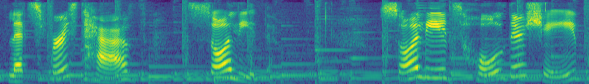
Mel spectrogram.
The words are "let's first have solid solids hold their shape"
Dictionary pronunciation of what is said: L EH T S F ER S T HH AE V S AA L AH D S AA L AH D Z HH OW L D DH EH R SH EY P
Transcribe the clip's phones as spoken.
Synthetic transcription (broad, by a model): L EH T S F ER S T HH AE V S AA L AH D S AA L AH D S HH OW L D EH R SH EY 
